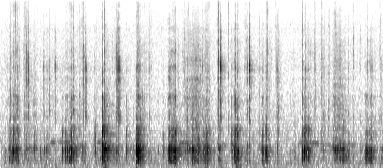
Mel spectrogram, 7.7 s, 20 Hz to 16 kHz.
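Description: A metal blade slices thin strips off a red and white striped solid bar of soap that has been scored into a grid and lies among chopped pieces. Each cut makes a short, dry, crisp scraping crunch centered in the midrange around 445 Hz, with no ring. The cuts come in a loosely irregular series of roughly 90 per minute.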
